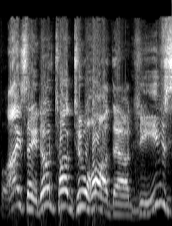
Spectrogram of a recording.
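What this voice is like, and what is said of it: Put-on English accent. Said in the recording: “I gave him an English accent”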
